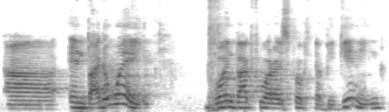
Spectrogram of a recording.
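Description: A man in his forties speaks through a laptop webcam from home, his voice sitting a little high. He is earnest and thinks out loud, with frequent false starts and repeated words as he works his ideas out. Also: expressive, normal speed, low-quality recording. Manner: earnest, searching for words with many restarts. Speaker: psychologist. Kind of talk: casual video call discussion. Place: indoors at home. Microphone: laptop webcam on a video call.

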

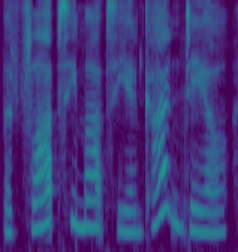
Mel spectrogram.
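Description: A sweet older woman with a thin, creaky voice, reading a children's story expressively like a kindly storyteller. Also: high voice, normal speed, a little mellow, no room sound. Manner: sweet old lady.

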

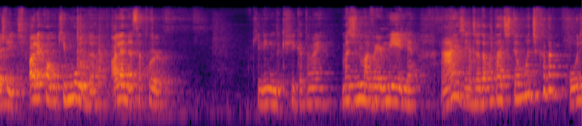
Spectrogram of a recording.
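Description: A woman with a Brazilian Portuguese accent, teaching crochet on a live stream in her shop, chatty and quick to laugh. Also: mid-range voice, roomy sound, slight background noise. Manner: chatty, laughs often, exclaims "ai, gente".

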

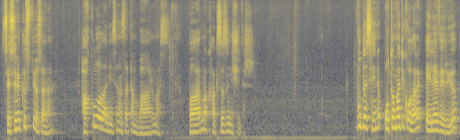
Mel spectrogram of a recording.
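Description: A man's voice: high voice, animated, moderate pace, pauses often. Earnest male religious teacher lecturing youth. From Turkey. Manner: earnest, emphatic, rising to forceful stresses. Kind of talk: lecture to young people.

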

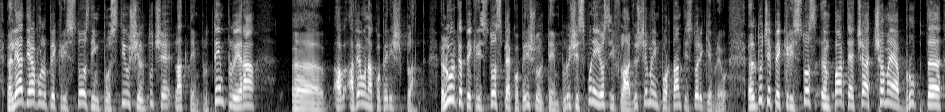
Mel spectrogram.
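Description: A man preaches in speech, his voice bright and forceful and pitched a little high. He moves from loud, lifted appeals down to quiet, low asides as he acts out quoted voices. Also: sing-song. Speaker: pastor. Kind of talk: sermon.

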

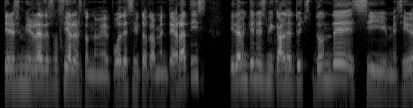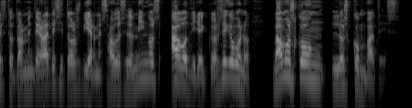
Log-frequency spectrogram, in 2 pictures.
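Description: A man with a Spain Spanish accent giving excitable, teasing commentary over his own online fighting-game matches. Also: on the high side, moderate pace, few pauses, clean tone, dry recording, studio quality. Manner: excitable, teasing, frequent "tío". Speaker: gaming YouTuber. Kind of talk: live gameplay commentary.

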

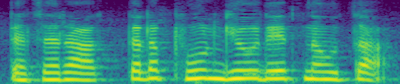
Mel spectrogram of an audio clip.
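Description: A woman's voice: high-pitched, level tone, fast talker. A woman narrating a family romance story as a storyteller, reading expressively. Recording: dull lo-fi sound.

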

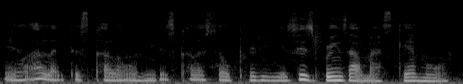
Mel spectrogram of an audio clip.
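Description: Gravelly, dark-voiced young woman chatting. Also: lowish voice, fairly even intonation, brisk, slight background noise, poor audio. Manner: chatty, candid, profane, self-affirming. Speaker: podcast host. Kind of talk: casual solo vlog chat.

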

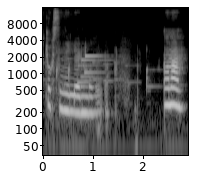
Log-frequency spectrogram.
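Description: A woman's voice: medium pitch, normal speed, creaky, over music. A young woman playing a mobile number game, commenting casually and grumbling in frustration as she counts numbers aloud.

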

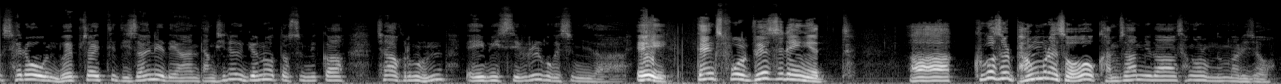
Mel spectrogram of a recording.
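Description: A man who runs an English academy, teaching a listening lesson step by step and reading English lines slowly. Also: high voice, warm tone.

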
